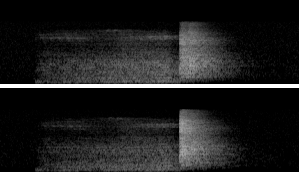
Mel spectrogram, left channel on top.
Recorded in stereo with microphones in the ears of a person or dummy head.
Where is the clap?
25° right (ahead or behind), 4.5 m.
